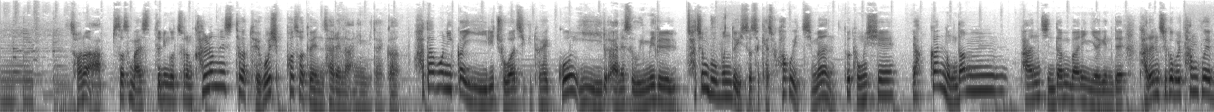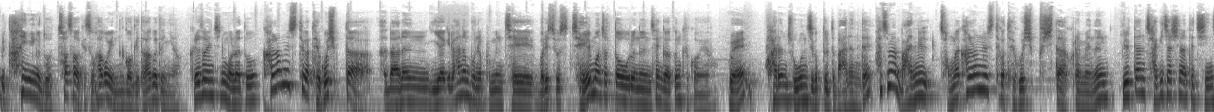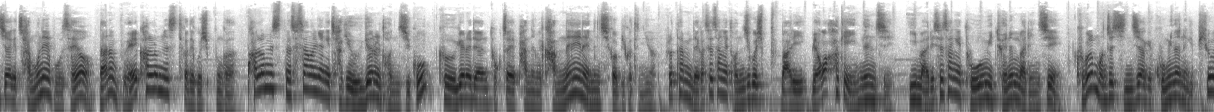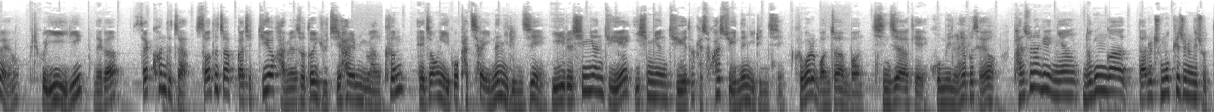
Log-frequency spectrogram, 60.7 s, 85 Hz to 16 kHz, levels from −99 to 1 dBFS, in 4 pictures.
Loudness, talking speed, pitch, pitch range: -19 LUFS, 425 characters per minute, 150 Hz, 125-190 Hz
